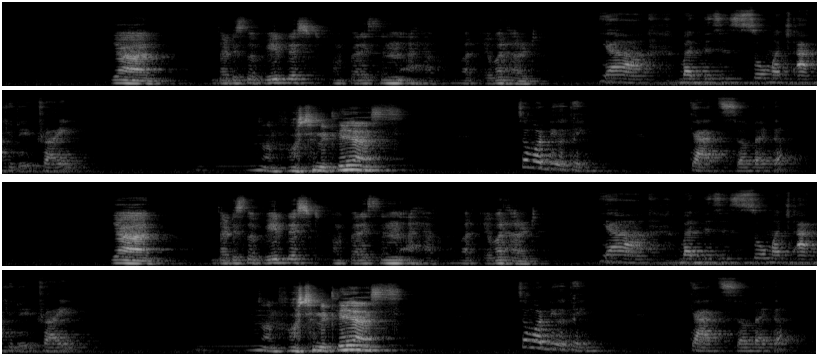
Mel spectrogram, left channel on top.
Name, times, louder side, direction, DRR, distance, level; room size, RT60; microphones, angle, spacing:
voice 1, 1.1-1.6 2.1-5.4 10.6-12.2, right 3 dB, 20° right, 9 dB, 0.6 m, -34 dB
voice 2, 6.0-8.9 13.3-14.2 14.5-14.6 15.0-15.9, left 1 dB, 5° left, 0 dB, 0.9 m, -40 dB
11.0 x 6.1 x 3.0 m, 0.73 s
head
